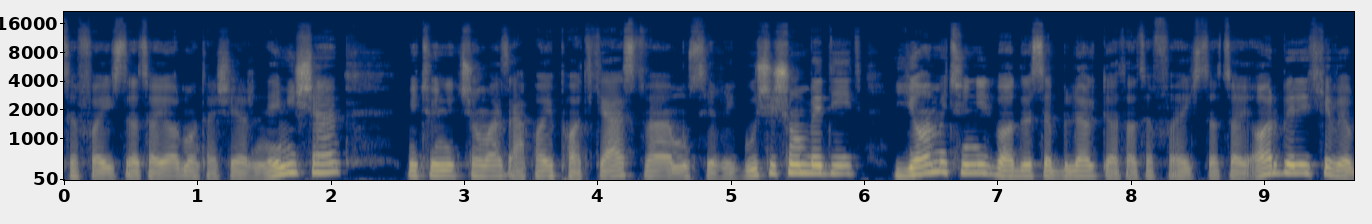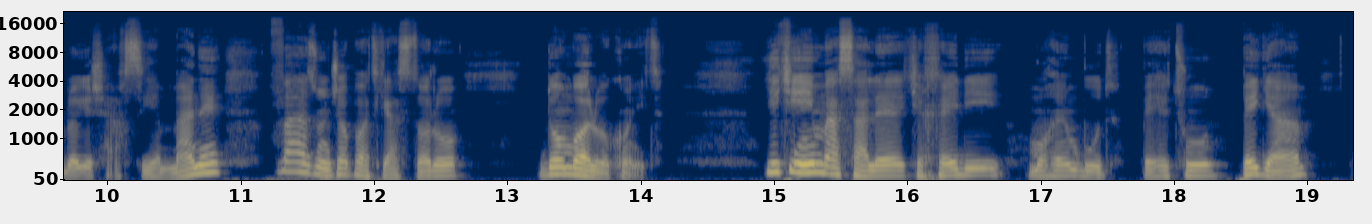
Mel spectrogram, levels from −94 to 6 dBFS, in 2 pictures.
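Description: Nothing in this speech recording stands out as a technical problem, so there's no fault to point to at any moment.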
